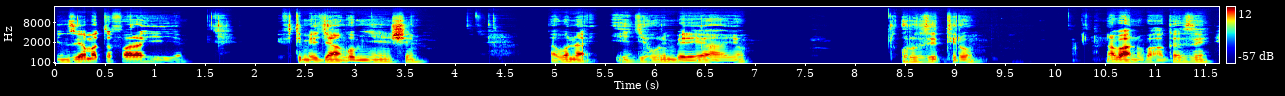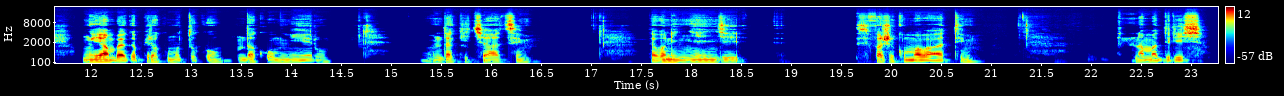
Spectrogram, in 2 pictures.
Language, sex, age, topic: Kinyarwanda, male, 25-35, education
